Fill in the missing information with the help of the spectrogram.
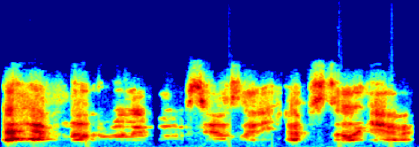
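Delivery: hollow far-off phone sound; echoing tunnel. Real, not acted. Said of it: "You sound like you're in a tunnel".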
